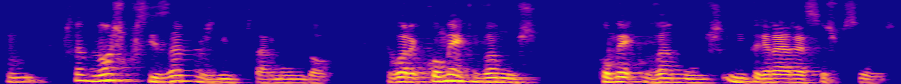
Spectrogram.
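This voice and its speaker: A man from the Alentejo region of Portugal, speaking with its accent, appears as a guest in a radio studio interview in his role as regional tourism board president. He talks at length with many restarts and rhetorical questions, in a mid-range, darkish voice at a slightly fast pace, and the audio sounds dull.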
